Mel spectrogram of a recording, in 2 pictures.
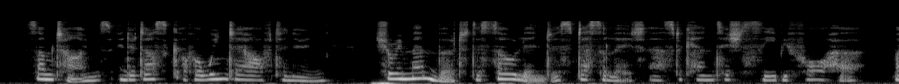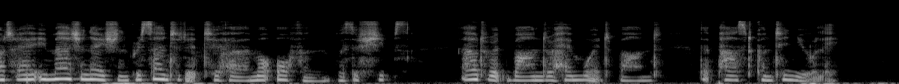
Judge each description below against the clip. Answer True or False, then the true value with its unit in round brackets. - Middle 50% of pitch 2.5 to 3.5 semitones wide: True (3.2 semitones)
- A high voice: True (205 Hz)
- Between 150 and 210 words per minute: False (135 wpm)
